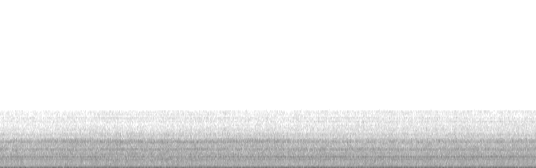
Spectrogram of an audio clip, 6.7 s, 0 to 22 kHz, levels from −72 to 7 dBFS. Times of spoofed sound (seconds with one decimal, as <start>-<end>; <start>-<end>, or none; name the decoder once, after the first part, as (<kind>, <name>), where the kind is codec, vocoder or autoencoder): 1.8-2.3 (autoencoder, DAC-VAE); 4.7-6.0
